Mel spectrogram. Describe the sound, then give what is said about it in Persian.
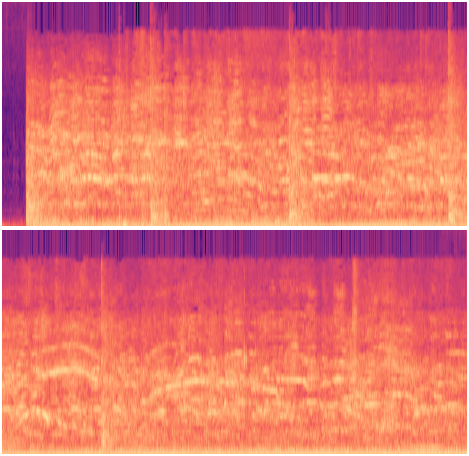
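A large crowd fills the street with continuous loud shouting and chanting, many voices overlapping, with several sharp bangs or slams cutting through at irregular intervals. “و اما در مرودشت تظاهرات خیابانی برگزار شد صبح امروز.”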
